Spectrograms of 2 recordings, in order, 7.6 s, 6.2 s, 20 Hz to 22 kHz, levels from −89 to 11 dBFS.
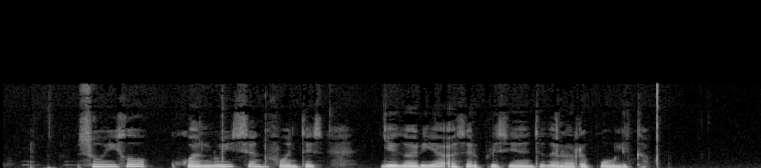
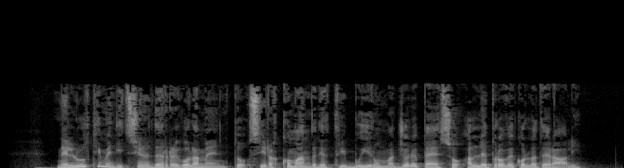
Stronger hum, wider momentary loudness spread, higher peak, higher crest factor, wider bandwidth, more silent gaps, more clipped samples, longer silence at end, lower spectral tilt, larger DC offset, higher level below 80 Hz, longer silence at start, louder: neither; first, 12 LU vs 5 LU; first, -2 dBFS vs -10 dBFS; about the same, 16 dB vs 14 dB; about the same, 11.5 kHz vs 11.5 kHz; neither; neither; first, 1.15 s vs 0.45 s; first, -7.5 dB/octave vs -6 dB/octave; neither; first, -52 dBFS vs -60 dBFS; first, 0.5 s vs 0.35 s; first, -17 LUFS vs -25 LUFS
